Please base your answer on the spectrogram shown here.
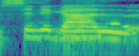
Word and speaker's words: Senegal: Esse L do céu da boca, no céu da boca, ó. Esse L final é lá no céu da boca. Senegal. Senegal. A língua dá uma voltinha.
